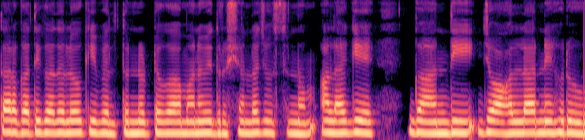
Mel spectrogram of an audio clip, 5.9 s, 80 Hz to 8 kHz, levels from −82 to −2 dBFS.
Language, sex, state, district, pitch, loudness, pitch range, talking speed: Telugu, female, Andhra Pradesh, Krishna, 195 Hz, -12 LUFS, 190-195 Hz, 115 wpm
